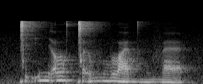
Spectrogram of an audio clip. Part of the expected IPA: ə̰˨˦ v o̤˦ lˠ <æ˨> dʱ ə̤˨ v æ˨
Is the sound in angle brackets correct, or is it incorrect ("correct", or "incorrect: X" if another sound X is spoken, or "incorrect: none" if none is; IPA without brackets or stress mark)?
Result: correct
